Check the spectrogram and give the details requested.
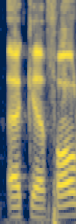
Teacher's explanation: را موٹا رکھیے گا، کیونکہ را ساکن سے پہلے زبر ہے، تو را کے اوپر حرکت ہو تو را موٹی ہوتی ہے، نیچے ہو تو باریک ہوتی ہے۔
